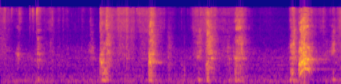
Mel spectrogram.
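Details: A female French bulldog playing with her mirror image gives a string of short, sharp barks and yips at uneven intervals.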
